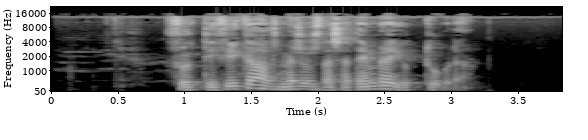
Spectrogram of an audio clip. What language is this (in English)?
Catalan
